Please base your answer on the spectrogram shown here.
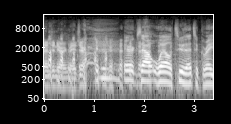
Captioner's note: laughter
